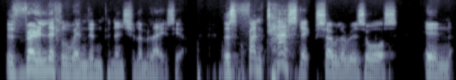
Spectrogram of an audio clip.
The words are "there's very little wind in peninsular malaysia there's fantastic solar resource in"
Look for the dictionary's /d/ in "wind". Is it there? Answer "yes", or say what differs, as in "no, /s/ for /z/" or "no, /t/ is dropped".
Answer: yes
